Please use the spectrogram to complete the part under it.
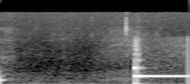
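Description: A telephone line connects for an incoming call on a farming phone-in radio program from Mysuru. After near-silence and a faint click, a steady, pulsing telephone tone starts and holds to the end.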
